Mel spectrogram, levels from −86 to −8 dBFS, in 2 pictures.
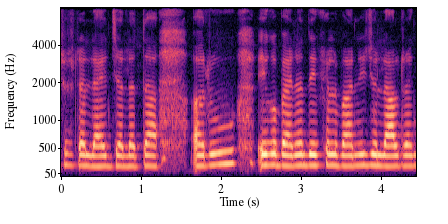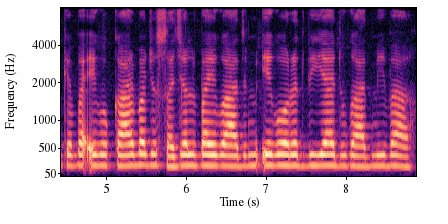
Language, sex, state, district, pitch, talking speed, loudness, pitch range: Bhojpuri, female, Uttar Pradesh, Ghazipur, 195 Hz, 205 wpm, -16 LUFS, 190-195 Hz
